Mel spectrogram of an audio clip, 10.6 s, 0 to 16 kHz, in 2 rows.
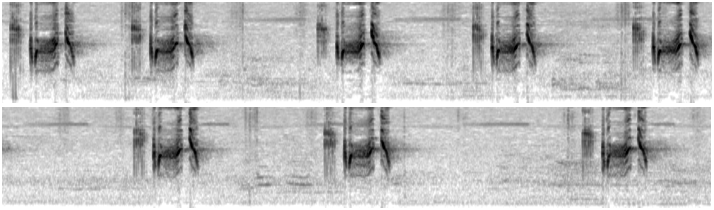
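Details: Bar-winged prinia song, played so that prinias sing sooner: about nine loud, harsh chirp phrases in a steady series, one roughly every 1.2 seconds, with little else heard.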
